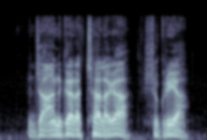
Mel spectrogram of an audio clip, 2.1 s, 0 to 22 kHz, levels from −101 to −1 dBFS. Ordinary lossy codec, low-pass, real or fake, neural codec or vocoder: none; 14.4 kHz; fake; vocoder, 44.1 kHz, 128 mel bands, Pupu-Vocoder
